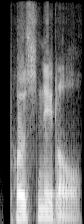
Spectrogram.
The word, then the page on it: postnatal: American English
